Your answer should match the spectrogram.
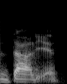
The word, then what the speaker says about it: Dalian: The pronunciation is Dalian.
